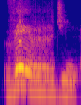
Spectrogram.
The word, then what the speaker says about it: Vergin: So going back to the first word, the R touches a consonant. And that's all it takes. Vergin.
